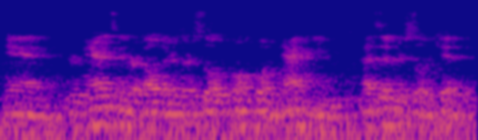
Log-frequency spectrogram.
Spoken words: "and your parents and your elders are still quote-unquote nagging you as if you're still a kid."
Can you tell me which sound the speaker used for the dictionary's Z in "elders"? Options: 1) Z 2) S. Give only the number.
1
